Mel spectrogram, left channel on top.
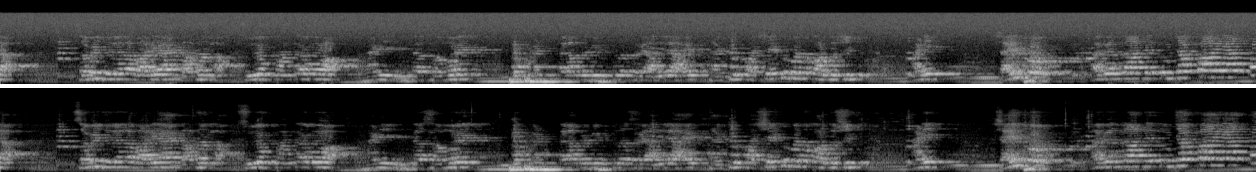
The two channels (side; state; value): left; noise; hiss, 8 dB below the sound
